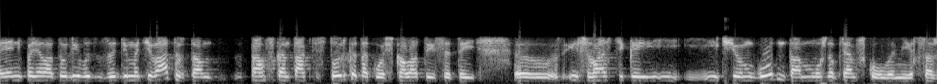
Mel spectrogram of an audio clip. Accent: Dagestan, Russia; Я сама из Дагестана.

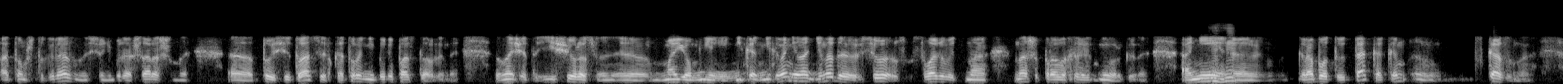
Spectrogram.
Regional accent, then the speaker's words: Moscow, Russia; я сам еще коренной москвич.

